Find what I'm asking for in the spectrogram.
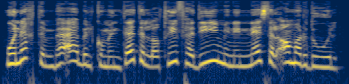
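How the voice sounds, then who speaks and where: Rapid-talking Egyptian woman narrator. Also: high-pitched, darkish tone, no room sound. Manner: affectionate, rapid, chatty. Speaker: audiobook narrator and channel host. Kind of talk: reading a novel aloud with chat.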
